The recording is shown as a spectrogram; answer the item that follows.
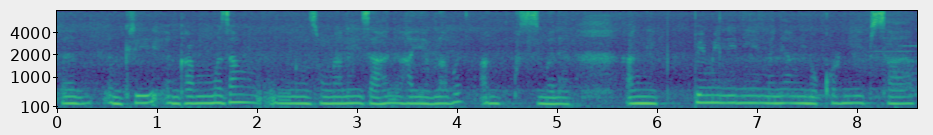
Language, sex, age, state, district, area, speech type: Bodo, female, 45-60, Assam, Kokrajhar, rural, spontaneous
